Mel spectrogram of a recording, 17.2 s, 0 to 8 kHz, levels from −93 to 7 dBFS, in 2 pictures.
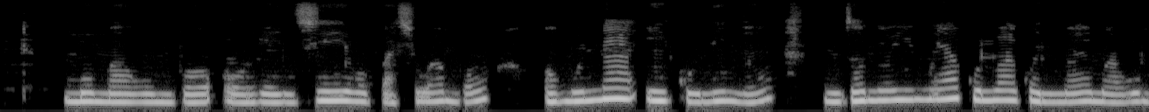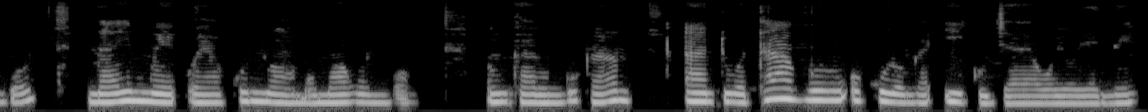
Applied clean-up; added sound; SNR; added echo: none; none; none; none.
